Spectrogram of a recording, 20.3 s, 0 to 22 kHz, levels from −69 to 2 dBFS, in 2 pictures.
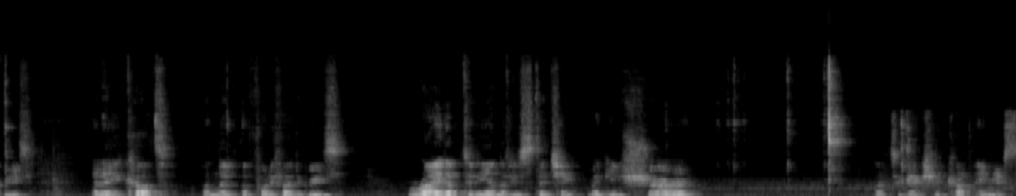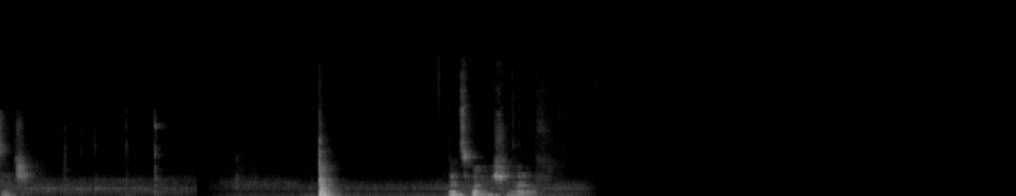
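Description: From 8.80 s to 13.16 s the sound narrows abruptly, with nothing above 9.5 kHz, and drops about 5 dB in level, with no gap at either switch. This is likely an input switched to a poorer device. On a spectrogram the upper band is cleanly cut off for that span, with a new low noise floor well below the signal. On the waveform the envelope steps down at 8.80 s and recovers at 13.16 s.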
